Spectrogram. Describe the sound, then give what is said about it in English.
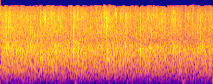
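Audience applause: a dense, even patter of many hands clapping that holds at a steady level for about two seconds, with no talk over it. “we'll clap for that”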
